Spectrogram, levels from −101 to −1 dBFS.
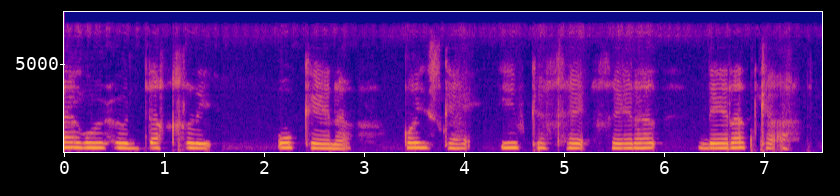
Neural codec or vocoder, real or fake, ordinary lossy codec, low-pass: vocoder, 22.05 kHz, 80 mel bands, WaveNeXt; fake; AAC, 48 kbps; 7.2 kHz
